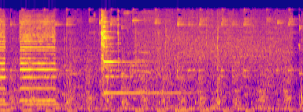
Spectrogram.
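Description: Two short horn blasts from a ride-on novelty train, each a chord of several steady tones sounding together, in the first second, then a longer single steady tone about two seconds in. Background music with a steady beat runs underneath.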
